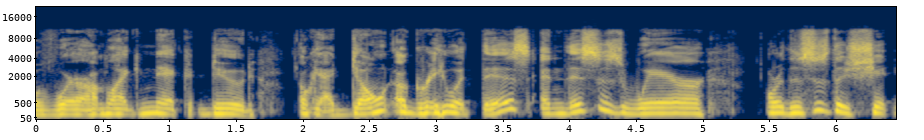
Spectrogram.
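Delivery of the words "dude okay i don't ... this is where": normal talking voice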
